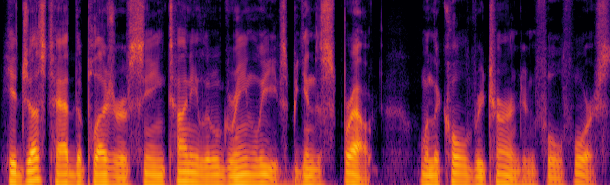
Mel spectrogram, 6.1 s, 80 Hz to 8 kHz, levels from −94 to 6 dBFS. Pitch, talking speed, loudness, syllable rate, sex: 90 Hz, 205 wpm, -18 LUFS, 5.4 syllables/s, male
